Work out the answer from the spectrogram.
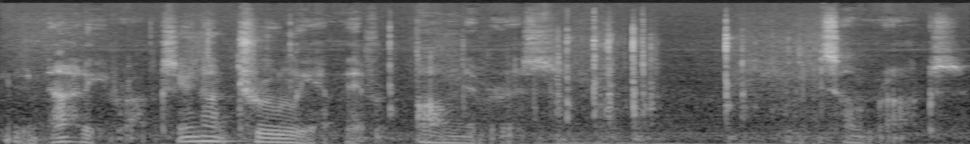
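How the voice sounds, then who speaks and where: A man playing a mild-mannered, curious alien interviewer in softspoken ASMR roleplay, asking hesitant, politely puzzled, clinical questions. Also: on the low side, animated, normal speed. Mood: curious, musing. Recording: clear background noise, keyboard typing. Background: computer keyboard typing.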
